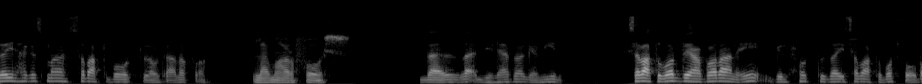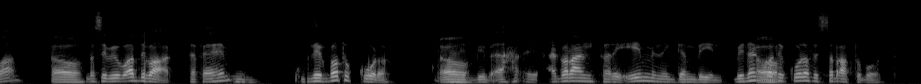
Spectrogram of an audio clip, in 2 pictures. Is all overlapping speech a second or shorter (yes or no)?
yes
